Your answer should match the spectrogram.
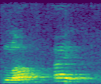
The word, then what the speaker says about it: LaFayette: And, I just think it's real important that people know that the F is capitalized because that helps with the pronunciation. Lafayette.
